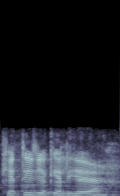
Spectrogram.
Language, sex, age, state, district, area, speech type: Maithili, female, 30-45, Bihar, Darbhanga, urban, spontaneous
